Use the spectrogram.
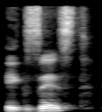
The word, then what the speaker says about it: exist: en algunos otros casos cuando una x está entre dos vocales va a funcionar como una x modificada por ejemplo vamos a decir exist exotic Exhibit exale exalt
